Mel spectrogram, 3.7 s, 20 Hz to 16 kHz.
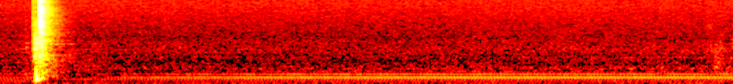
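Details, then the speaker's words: PYE Columbia Stereo 360 amplifier after switch-on click, on reduced power: steady low buzzing mains hum in the output, unchanged after the selenium rectifier replacement; owner expects hum to grow at full power. "I'm sure if I kick this up to full power, diodes are going to get hotter, transformer's going to get hotter, hum's going to get louder."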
